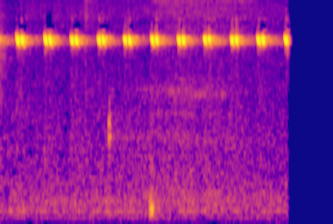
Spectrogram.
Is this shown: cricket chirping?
yes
